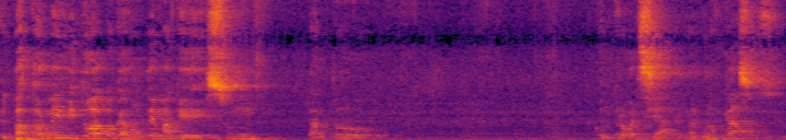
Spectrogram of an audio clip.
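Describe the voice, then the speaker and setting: A middle-aged man from Puerto Rico, with a Puerto Rican Spanish accent, giving a measured teaching sermon at a conference, with pauses and fillers. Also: a little high, mellow, a little hiss or hum. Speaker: pastor. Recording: echoey room, mic at a distance.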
